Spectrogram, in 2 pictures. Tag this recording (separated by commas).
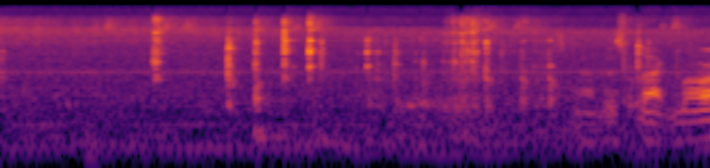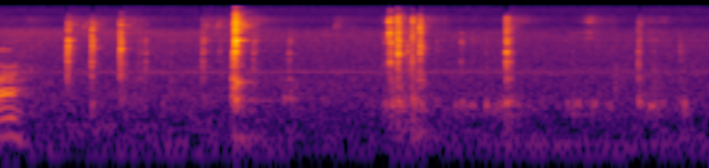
Speech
